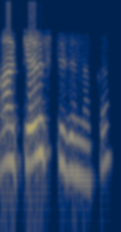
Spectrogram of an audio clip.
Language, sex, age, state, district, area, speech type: Kannada, female, 18-30, Karnataka, Vijayanagara, rural, conversation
